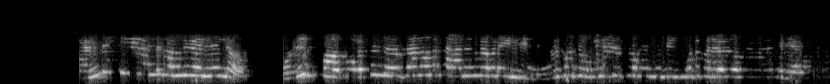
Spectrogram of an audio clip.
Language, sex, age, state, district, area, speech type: Malayalam, female, 18-30, Kerala, Kollam, rural, conversation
